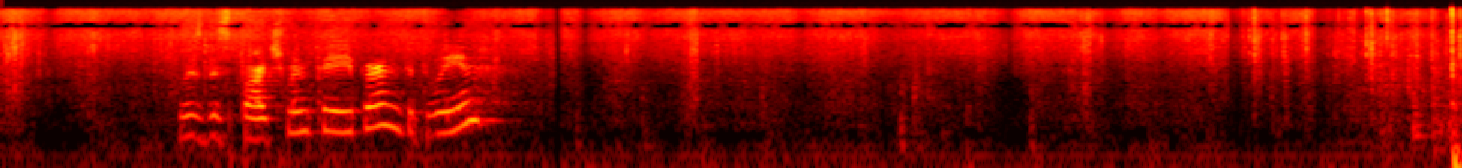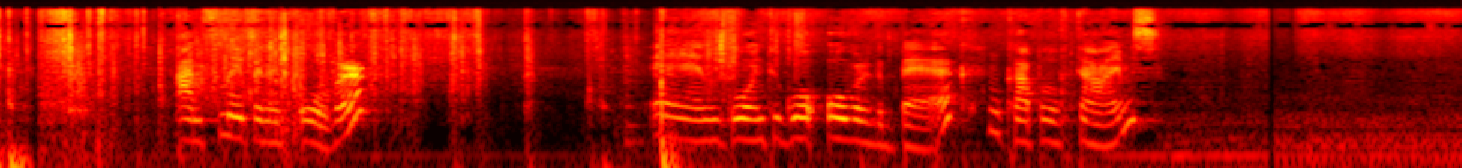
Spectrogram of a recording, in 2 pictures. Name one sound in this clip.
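An iron glides softly over cloth and paper.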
